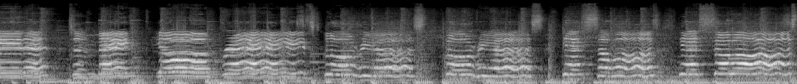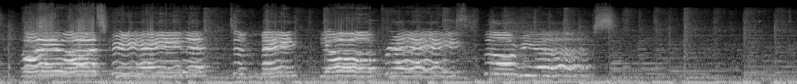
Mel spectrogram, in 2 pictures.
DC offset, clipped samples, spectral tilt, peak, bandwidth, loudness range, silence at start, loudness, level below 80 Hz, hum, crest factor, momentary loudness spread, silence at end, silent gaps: 0.5%; 0.2%; -3 dB/octave; 0 dBFS; 19.5 kHz; 6 LU; 0 s; -11 LUFS; -26 dBFS; none; 12 dB; 14 LU; 0 s; none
